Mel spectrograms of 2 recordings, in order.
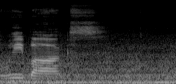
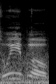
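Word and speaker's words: Wibaux: don't fall down so a lot of people think that's wee box or why box or something else it's weibo Montana Weebles wobble but did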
